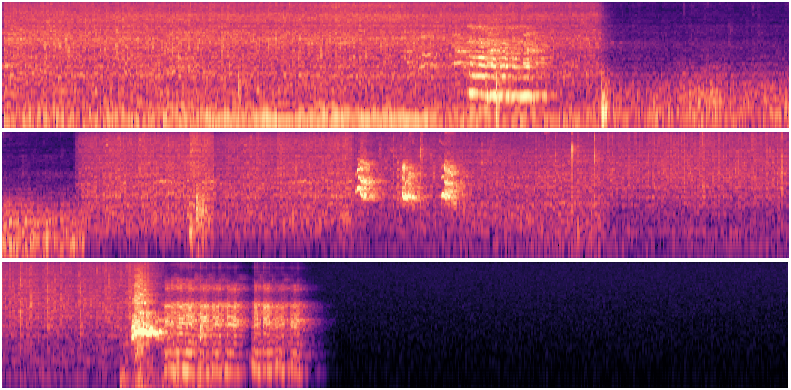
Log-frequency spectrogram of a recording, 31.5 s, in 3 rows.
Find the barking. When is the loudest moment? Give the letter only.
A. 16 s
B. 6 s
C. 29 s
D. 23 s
D.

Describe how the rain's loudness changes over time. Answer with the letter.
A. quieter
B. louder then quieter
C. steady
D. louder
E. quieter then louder
A.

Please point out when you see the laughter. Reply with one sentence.
You can hear the laughter from 6.2 to 7.3 s, from 12.9 to 13.6 s and from 23.1 to 25.0 s.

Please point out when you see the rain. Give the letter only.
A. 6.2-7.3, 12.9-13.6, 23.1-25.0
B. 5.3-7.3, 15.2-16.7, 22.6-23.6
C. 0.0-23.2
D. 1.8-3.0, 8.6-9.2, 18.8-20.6
C.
